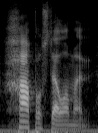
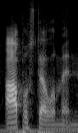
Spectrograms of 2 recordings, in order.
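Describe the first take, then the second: First: Hopostellomen with an audible h at the start; added initial h. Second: Said in the usual way. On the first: Shown as a demonstration. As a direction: open hopostellomen on an h sound. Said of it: "not hopostellomen". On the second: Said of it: "notice the smooth breathing mark".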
